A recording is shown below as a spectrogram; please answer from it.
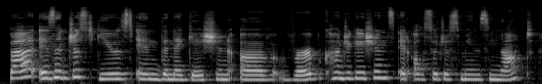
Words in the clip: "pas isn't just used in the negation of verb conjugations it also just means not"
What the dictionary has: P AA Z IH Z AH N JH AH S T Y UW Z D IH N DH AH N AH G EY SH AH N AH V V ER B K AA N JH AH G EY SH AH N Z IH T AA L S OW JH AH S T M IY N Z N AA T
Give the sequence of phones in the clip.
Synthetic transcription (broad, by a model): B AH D IH Z AH N JH AH S T Y UW Z D IH N DH AH N AH G EY SH AH N AH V V ER B K AA N JH AH G EY SH AH N Z IH T AA L S OW JH AH S T M IY N Z N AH T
